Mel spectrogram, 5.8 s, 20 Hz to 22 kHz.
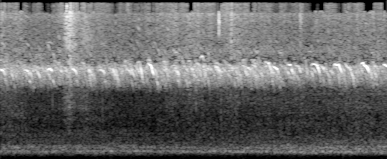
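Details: Thousands of day-old chicks in a flock of 17,000 being fed, their high peeps merging into one continuous shrill chorus, with a constant low hum beneath and a short clatter near the start.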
